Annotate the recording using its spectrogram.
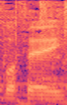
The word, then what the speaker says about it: buffet: $50 per person includes three cigars, Cuban style buffet. The T is silent in that word. Okay. Buffet.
